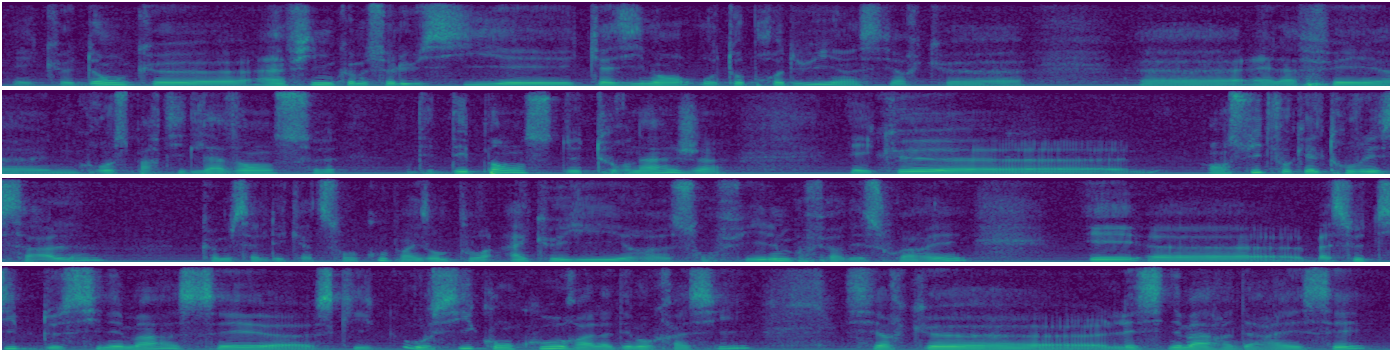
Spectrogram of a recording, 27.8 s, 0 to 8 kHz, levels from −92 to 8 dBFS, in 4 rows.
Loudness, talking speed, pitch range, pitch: -38 LUFS, 150 wpm, 115-150 Hz, 130 Hz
